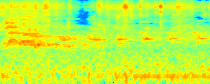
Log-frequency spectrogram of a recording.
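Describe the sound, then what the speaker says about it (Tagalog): Chickens cluck faintly nearby, soft scattered calls from several birds over a low background murmur. "Ito lang yung mga natira sa mga manok."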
